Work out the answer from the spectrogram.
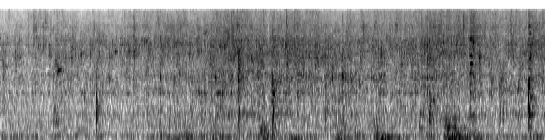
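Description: Chopped onion, green chilli and curry leaves sizzling and crackling in hot oil with mustard and cumin seeds in a non-stick kadhai. From about halfway through, a steel spatula stirs the mixture with soft scrapes and knocks against the pan.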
